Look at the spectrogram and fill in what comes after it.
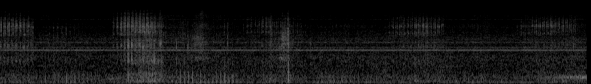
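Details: A male Birman cat purrs contentedly during a cuddle, flexing his paws in turn. He gives a continuous low rumble, swelling with breathy in-and-out strokes roughly every one and a half seconds, over a quiet indoor hum.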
